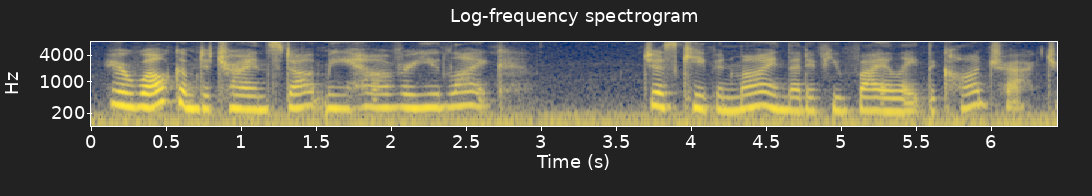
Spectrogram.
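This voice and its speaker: A woman voicing an ancient female archdemon in a roleplay ASMR monologue, playful, condescending and coolly menacing, in an unhurried delivery with whispery touches. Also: high voice, slight background noise. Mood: calmly threatening.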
